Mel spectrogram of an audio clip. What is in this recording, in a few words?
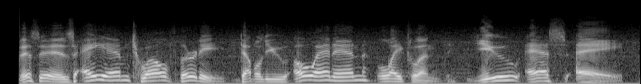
station ID; WONN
